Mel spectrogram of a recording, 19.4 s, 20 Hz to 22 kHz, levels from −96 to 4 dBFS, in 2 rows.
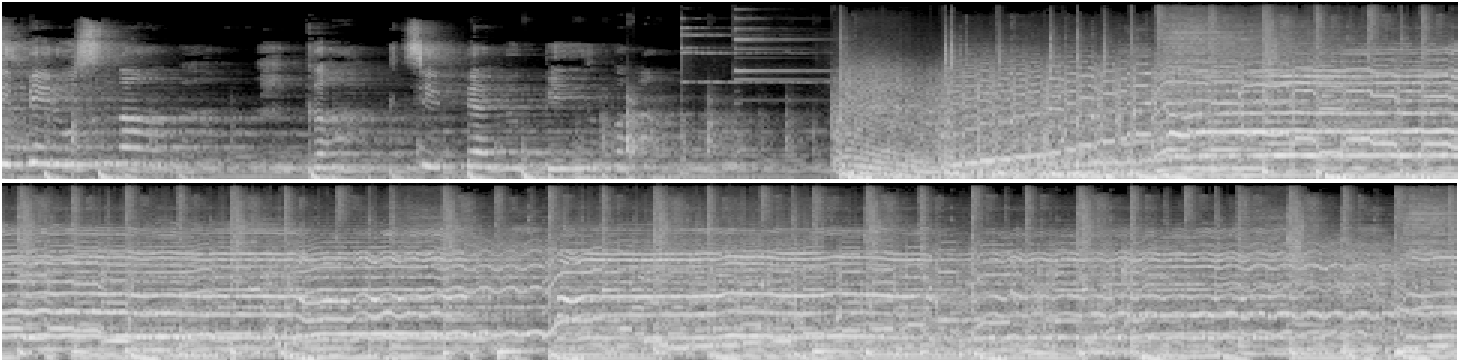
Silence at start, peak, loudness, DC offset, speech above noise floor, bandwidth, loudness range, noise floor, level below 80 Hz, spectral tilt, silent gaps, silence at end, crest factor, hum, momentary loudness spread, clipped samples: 0 s; 0 dBFS; -9 LUFS; under 0.1%; 16 dB; over 20 kHz; 12 LU; -32 dBFS; -22 dBFS; -4 dB/octave; none; 0 s; 10 dB; none; 15 LU; 0.2%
